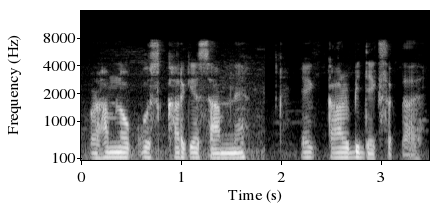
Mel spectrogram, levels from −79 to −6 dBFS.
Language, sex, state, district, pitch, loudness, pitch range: Hindi, male, Meghalaya, West Garo Hills, 115 Hz, -17 LUFS, 110-120 Hz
